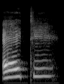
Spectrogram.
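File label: "eighty", English; eng suuji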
